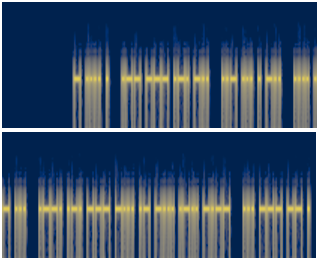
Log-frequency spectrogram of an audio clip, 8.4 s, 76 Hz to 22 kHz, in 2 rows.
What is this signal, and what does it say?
Morse code, heard as a keyed tone, about 46 wpm, 700 Hz. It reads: THE WORD USED HAS PROBABLY SOME
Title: Sentences from Top 1100 Words 45wpm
